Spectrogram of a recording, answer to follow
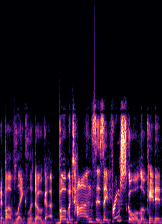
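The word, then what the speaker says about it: Beauxbatons: And we should note that Michael Gamin as Dumbledore in this movie does mispronounce Bobatons. He says Bobatton. It's actually Bobbitans.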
